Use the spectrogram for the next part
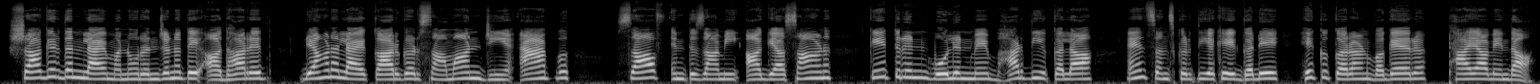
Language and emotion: Sindhi, neutral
